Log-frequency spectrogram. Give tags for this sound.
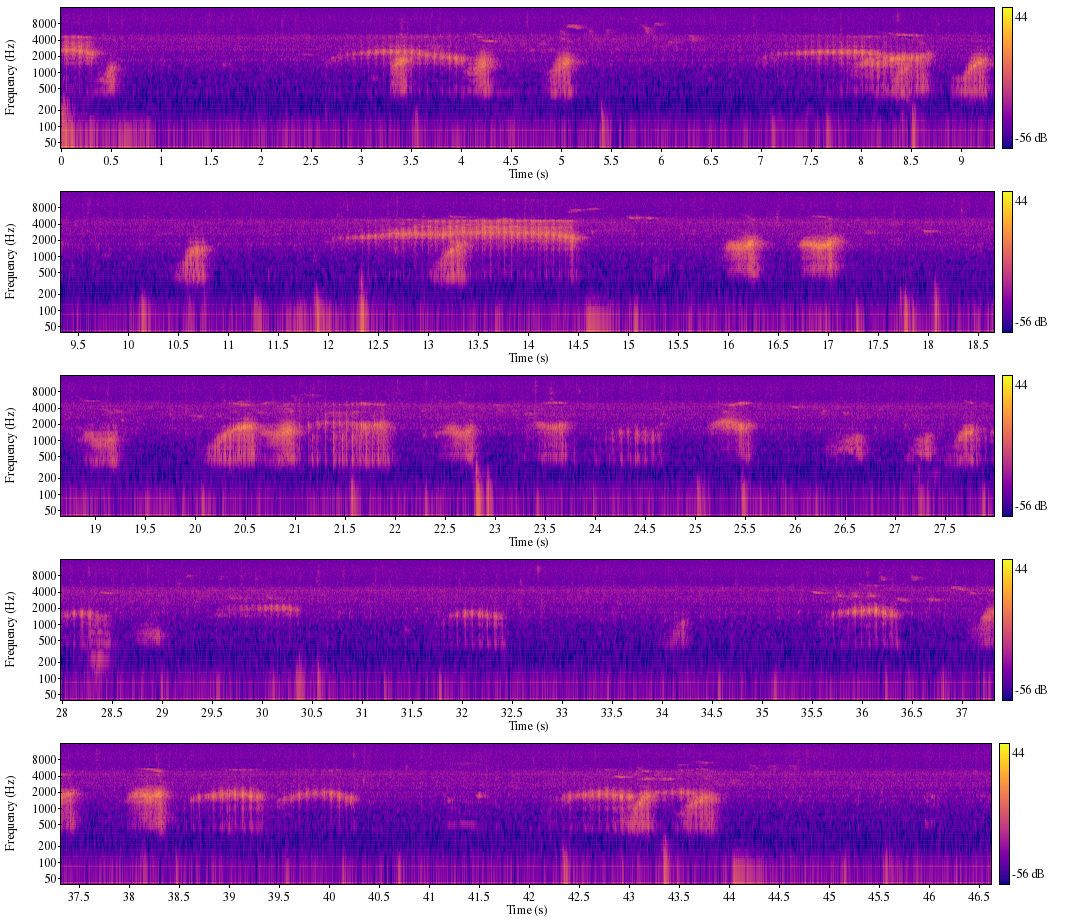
toad; croak; frog; frogs; toads; croaking; pond

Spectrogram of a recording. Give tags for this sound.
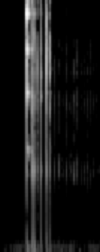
aspiring; empty; glass; tablet

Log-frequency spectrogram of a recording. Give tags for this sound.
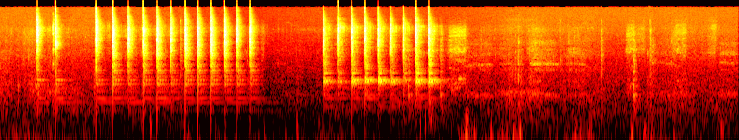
hits; madagascar; rock

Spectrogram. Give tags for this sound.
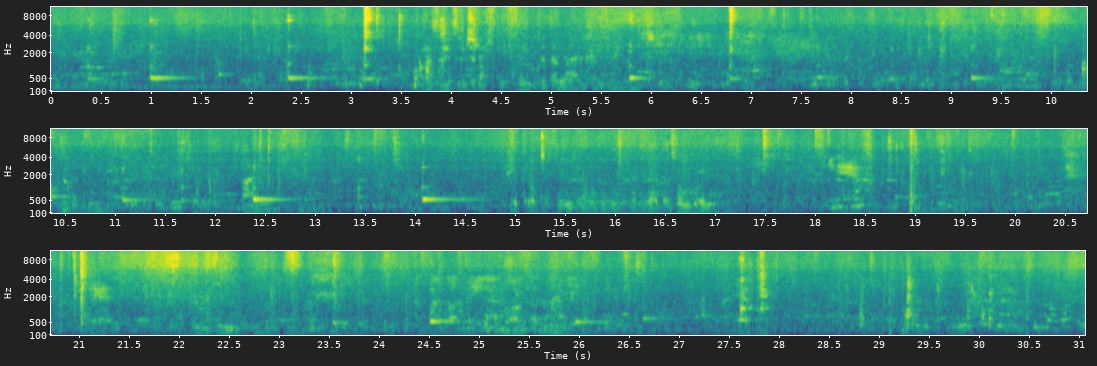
shop; kalimba; voice; ambiance; field-recording

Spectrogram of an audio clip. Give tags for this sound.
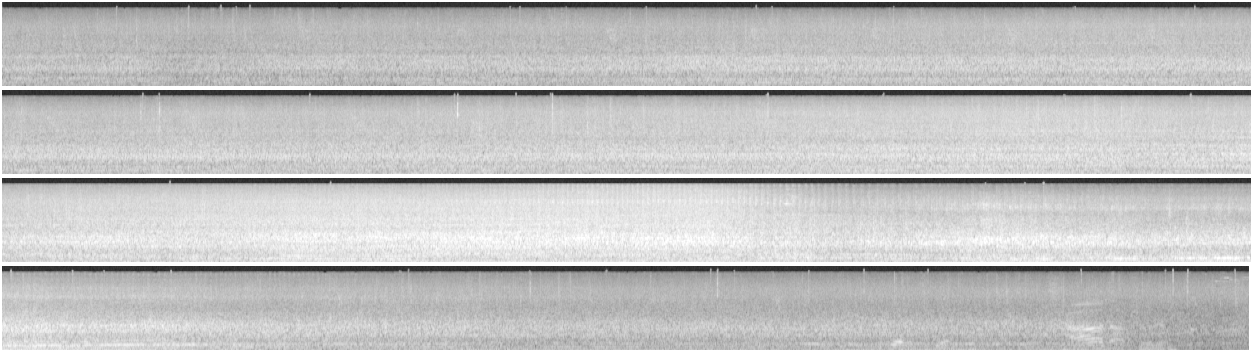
high; rain; speed; truck

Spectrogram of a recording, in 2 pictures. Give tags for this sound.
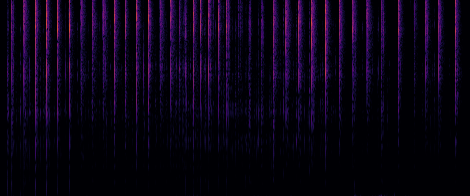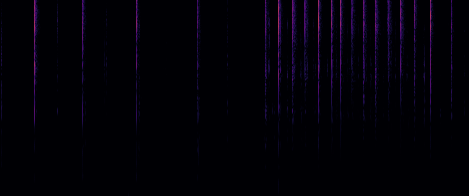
impact; metal; OWI

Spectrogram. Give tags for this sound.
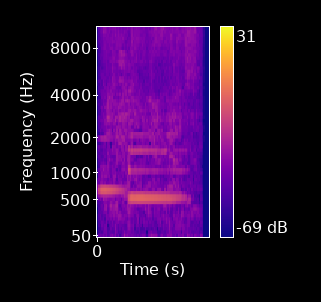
closing; ding; dong; door; nyc; subway; train; voices

